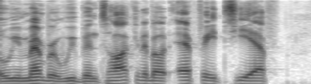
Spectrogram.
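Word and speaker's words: FATF: we've been talking about F ATF they pronounce it fat F the financial action time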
